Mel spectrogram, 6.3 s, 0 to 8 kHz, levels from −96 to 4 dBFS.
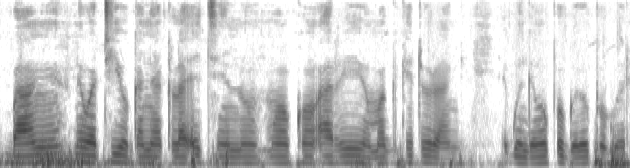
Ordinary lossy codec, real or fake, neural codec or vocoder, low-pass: none; real; none; none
